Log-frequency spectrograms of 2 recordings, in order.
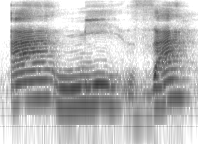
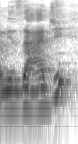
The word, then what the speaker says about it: amizade: A palavra amizade. A sílaba que é pronunciada com mais força é za. Amizade. Então, a sílaba tônica da palavra amizade é a za.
